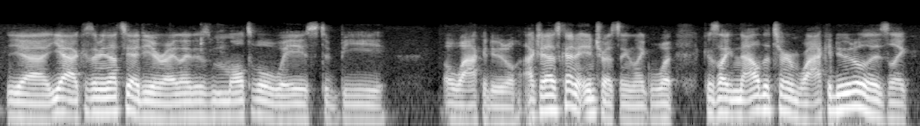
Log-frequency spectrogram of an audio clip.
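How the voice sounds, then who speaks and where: Low-voiced rambling male host. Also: brisk. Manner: rambling, many fillers. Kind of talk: casual chat. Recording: dry dull lo-fi audio.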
